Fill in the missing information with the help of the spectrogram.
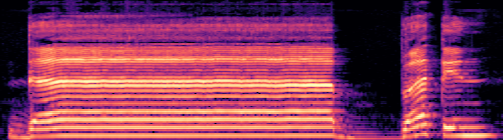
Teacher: دال زبر الف مد با، داب، با زبر با، داب، تا 2 زیر 3، دابتن۔ با پہ جھٹکا پیدا ہوگا کیونکہ ویسے بھی حروف کلکلہ میں سے ہے اور آیا بھی مد کے بعد مشدد حرف ہے۔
